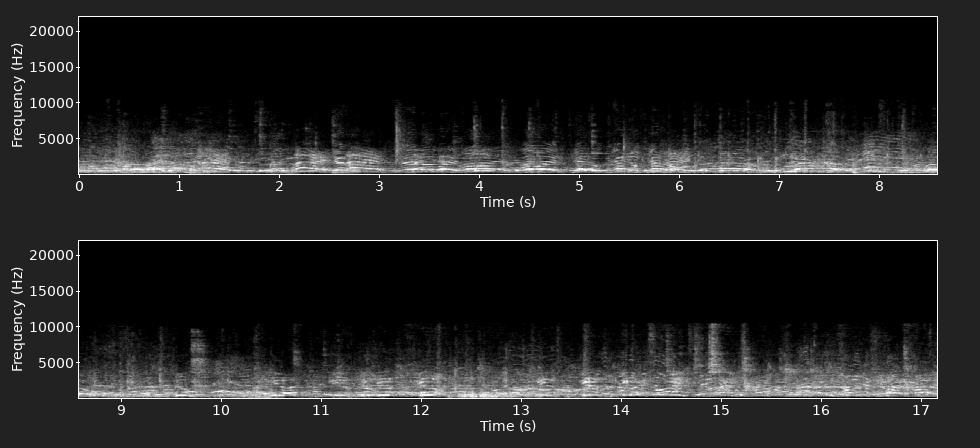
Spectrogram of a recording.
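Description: A large crowd of men and women shouts and chatters outdoors.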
